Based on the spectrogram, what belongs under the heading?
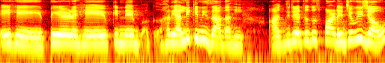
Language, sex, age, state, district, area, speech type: Dogri, female, 30-45, Jammu and Kashmir, Jammu, urban, spontaneous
